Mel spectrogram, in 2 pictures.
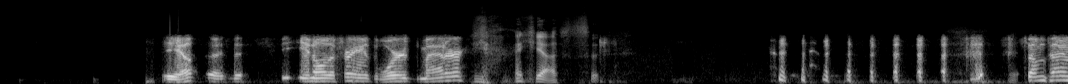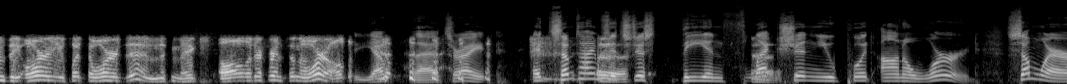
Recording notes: Call in Question and Answer Show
